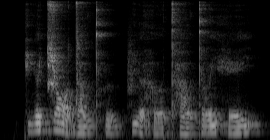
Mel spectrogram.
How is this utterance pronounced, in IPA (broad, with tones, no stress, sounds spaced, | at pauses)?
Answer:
k i˧˥ ə̯ t͡ɕ ɔː˥˨ d a˧ w t̪ʰ ɯː˧˩ k̚ f i˥˨ ə̯ h ɤː˩˧ t̪ʰ a˩˧ w t̪ ɤː˧˥ j h eː˧˥ j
